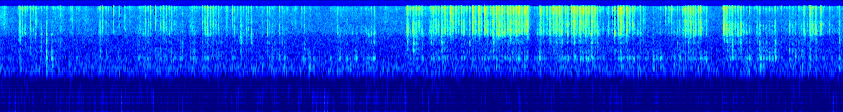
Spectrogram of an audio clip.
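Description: A wooden stylus scratches the coating of a flat scratch-art card made of black-coated paper, giving a dry, bright rasping with no low end. The quick, irregular strokes grow louder and denser from about the halfway point.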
